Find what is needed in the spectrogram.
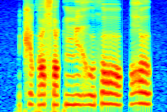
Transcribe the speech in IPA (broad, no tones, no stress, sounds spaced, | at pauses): t͡ʃ ɔ ɡ ɾ ɑ sˤ ɾ ʌ q ɲ i ɣ u θ ɔ | ʁ ʊ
